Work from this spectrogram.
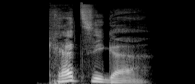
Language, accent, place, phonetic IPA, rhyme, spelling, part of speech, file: German, Germany, Berlin, [ˈkʁɛt͡sɪɡɐ], -ɛt͡sɪɡɐ, krätziger, adjective, De-krätziger.ogg
- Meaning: inflection of krätzig: 1. strong/mixed nominative masculine singular 2. strong genitive/dative feminine singular 3. strong genitive plural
